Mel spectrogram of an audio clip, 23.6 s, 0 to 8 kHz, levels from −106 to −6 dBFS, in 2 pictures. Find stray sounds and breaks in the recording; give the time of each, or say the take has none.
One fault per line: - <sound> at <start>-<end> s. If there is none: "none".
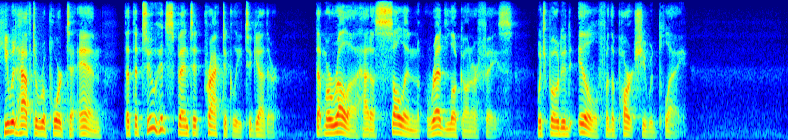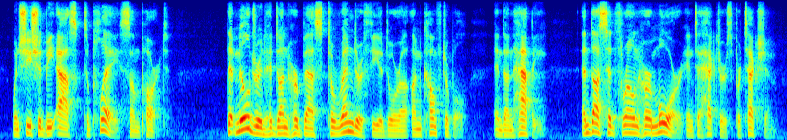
none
